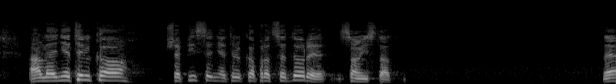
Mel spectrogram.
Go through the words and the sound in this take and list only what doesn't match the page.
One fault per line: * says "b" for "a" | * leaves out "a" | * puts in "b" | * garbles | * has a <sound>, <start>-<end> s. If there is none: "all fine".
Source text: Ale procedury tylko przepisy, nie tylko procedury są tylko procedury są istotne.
* says "nie" for "procedury"
* leaves out "tylko procedury są"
